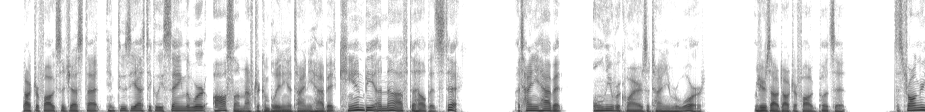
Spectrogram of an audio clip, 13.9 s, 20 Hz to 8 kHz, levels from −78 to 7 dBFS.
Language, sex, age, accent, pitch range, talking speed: English, male, 30-49, American, 95-125 Hz, 160 wpm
